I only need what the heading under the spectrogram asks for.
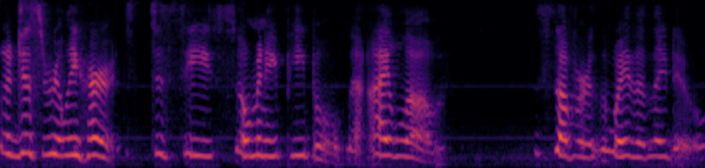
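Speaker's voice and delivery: tearful voice, crying while talking. Apologizing for a long video, explaining why it hurts: crying while talking. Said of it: "I'm sorry for crying".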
